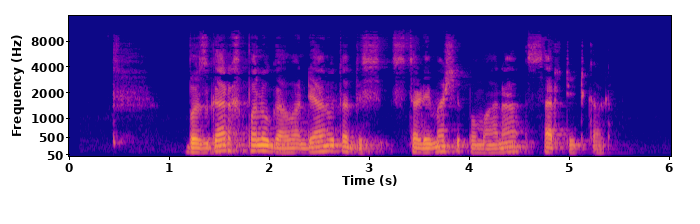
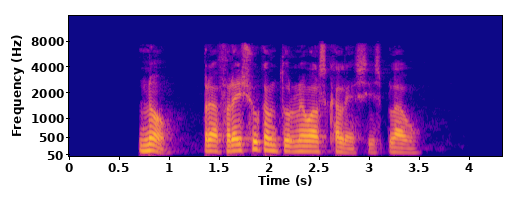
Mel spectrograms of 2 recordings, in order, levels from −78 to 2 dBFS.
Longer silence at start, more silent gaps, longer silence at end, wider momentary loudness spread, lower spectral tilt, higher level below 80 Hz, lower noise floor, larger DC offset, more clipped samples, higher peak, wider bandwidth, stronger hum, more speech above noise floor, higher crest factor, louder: second, 0.45 s vs 0.7 s; neither; second, 0.65 s vs 0.85 s; first, 21 LU vs 10 LU; about the same, -5.5 dB/octave vs -6.5 dB/octave; second, -64 dBFS vs -56 dBFS; second, -55 dBFS vs -76 dBFS; neither; neither; about the same, -4 dBFS vs -2 dBFS; first, 11 kHz vs 8 kHz; neither; second, 32 dB vs 60 dB; first, 22 dB vs 16 dB; second, -24 LUFS vs -17 LUFS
